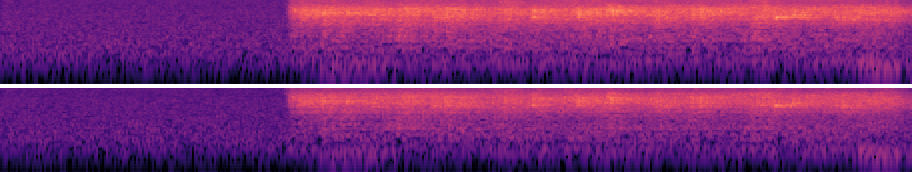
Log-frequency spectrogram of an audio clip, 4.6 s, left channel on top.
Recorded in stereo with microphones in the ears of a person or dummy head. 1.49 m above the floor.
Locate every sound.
1.4 s frying: 30° right (ahead or behind), 6.5 m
